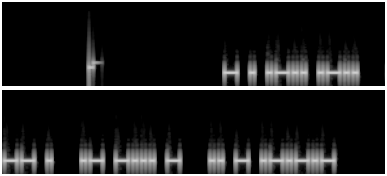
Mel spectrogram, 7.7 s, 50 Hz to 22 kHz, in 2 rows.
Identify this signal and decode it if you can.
Morse code, heard as a keyed tone, about 28 wpm, 700 Hz. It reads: TELL ME ABT IT.
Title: Sentences from Top 200 Words and Abbreviations 28wpm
